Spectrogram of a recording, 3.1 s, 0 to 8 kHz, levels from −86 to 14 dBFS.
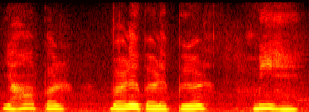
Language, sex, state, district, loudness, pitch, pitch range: Hindi, female, Madhya Pradesh, Bhopal, -14 LUFS, 265 Hz, 250-275 Hz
